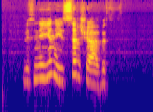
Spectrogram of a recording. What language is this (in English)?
Kabyle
